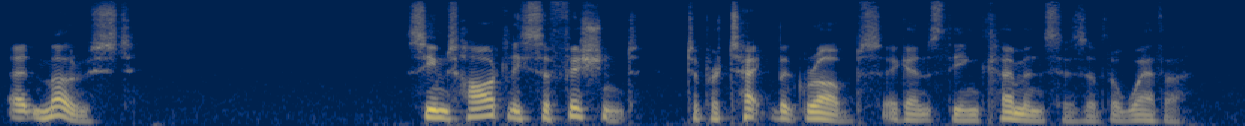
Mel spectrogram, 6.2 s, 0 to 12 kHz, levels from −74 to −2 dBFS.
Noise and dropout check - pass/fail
pass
